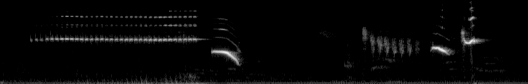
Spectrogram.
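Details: Common iora used as a lure to attract wild birds: a long steady trilled whistle of rapid notes, then a sharp descending slur, a short soft buzzy rattle, and two quick downslurred chirps, with no background noise.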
